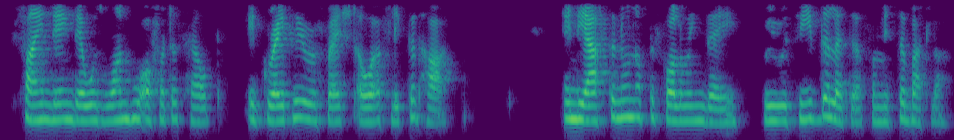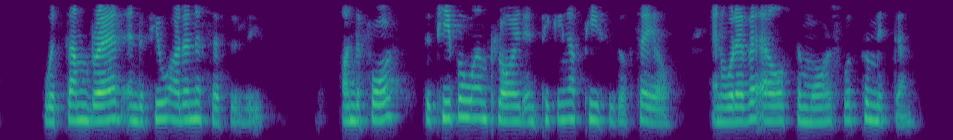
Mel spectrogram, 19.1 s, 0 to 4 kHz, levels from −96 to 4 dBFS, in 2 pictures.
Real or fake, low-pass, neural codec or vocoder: real; 3.6 kHz; none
